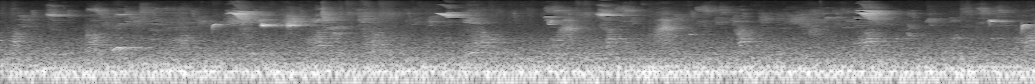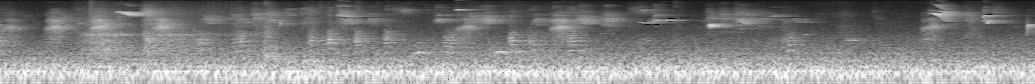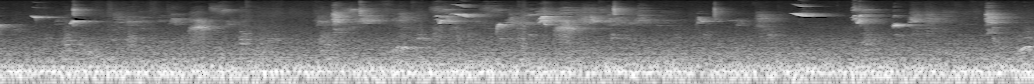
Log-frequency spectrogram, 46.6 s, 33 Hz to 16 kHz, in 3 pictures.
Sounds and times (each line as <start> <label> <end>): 0.0 birds calling and flying around 46.5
